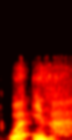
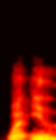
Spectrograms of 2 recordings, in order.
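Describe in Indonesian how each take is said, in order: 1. Konsonan akhirnya dilepas dengan hembusan napas yang terdengar. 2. Konsonan akhirnya diucapkan biasa saja tanpa hembusan napas tambahan. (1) "bukan wa iz, kan nggak gitu" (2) "Wa iz biasa aja"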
